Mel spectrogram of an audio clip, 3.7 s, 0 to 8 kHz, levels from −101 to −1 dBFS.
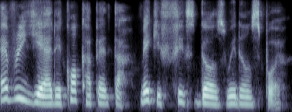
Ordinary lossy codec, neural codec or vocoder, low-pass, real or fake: none; codec, 16 kHz, 2 kbps, X-Codec, HuBERT features, trained on LibriSpeech; none; fake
